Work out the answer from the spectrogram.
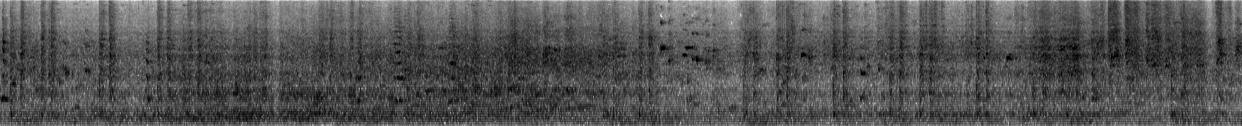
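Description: Freight train of loaded container flat wagons rolling past close by: a steady rumble with the wheels clattering over the rail joints, easing off near the end as the last wagons go by.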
